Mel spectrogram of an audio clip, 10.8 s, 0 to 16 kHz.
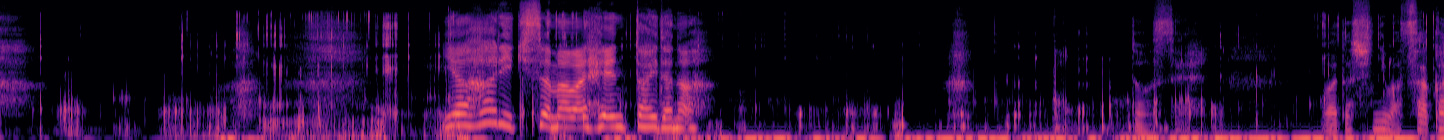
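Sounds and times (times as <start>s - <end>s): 
person chewing and biting while tasting food: 0.2s - 3.5s, 5.4s - 8.5s
speech: 3.3s - 5.4s, 10.0s - 10.8s.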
